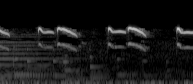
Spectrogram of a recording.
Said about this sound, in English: The rhythmic cries of a killdeer are familiar across most of the country in spring and summer. It's our most often seen plover, the one with the double dark breast bands.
